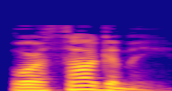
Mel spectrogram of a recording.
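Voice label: "orthogamy", British English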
